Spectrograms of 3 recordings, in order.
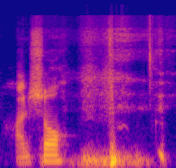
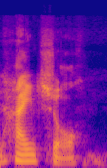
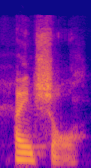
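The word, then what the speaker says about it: Heintschel: Hunchel? Where have you been all my life? Gesundheit. Max Hunchel? Yeah, that sounds right. Mason Heinchel. Man, I butchered that. Heinchel. So it is.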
